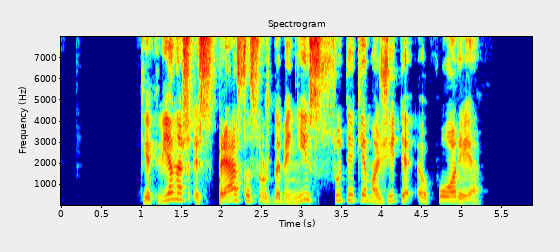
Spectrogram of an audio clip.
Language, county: Lithuanian, Kaunas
